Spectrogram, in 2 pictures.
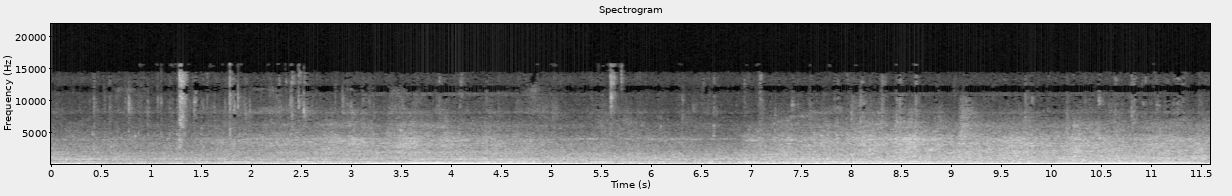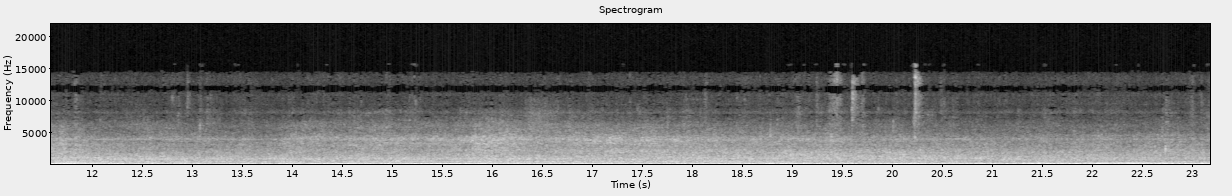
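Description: Road traffic noise: a steady low rumble of passing vehicles, with engine drones swelling and fading, loudest about four seconds in and again around ten seconds in, over a faint steady hum.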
